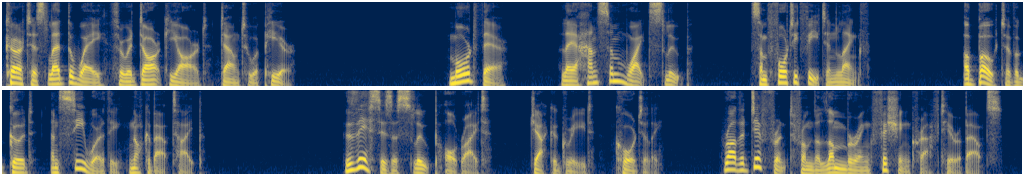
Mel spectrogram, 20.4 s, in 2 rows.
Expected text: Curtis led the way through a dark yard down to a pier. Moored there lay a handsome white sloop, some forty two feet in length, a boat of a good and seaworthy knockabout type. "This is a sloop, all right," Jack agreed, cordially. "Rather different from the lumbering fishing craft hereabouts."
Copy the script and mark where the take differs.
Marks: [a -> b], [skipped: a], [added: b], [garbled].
Curtis led the way through a dark yard down to a pier. Moored there lay a handsome white sloop, some forty [skipped: two] feet in length, a boat of a good and seaworthy knockabout type. "This is a sloop, all right," Jack agreed, cordially. "Rather different from the lumbering fishing craft hereabouts."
